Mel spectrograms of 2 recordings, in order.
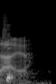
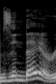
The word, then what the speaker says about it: Zendaya: The chat wants you to know that it's Zendaya. – Oh, thank Zendaya. – You. I've said it wrong for a long time. Zendaya, really.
